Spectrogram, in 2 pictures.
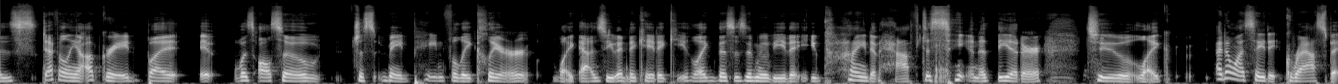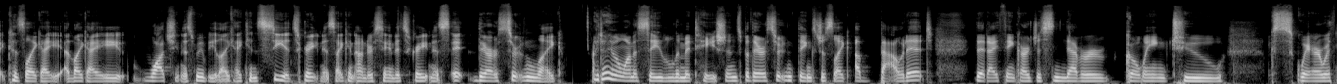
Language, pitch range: English, 150-185 Hz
